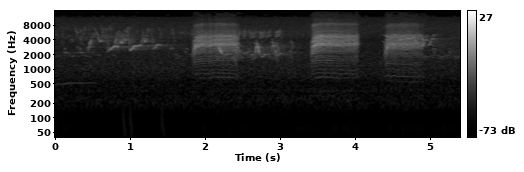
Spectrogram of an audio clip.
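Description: A northern shrike calls in the wild: scattered soft chirps, then three loud, harsh, buzzy calls in separate bursts of about half a second each against a faint outdoor background.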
